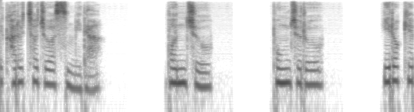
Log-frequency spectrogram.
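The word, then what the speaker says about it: bonjour: 번주, 봉주루, 이렇게 발음합니다. 봉주루? 아니에요. 지읒 소리가 아니라 부드러운 지읒 소리예요. 봉주루?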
